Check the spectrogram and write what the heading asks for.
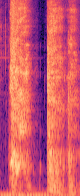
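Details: Streamer coughing during a live stream: two loud, harsh throat-clearing coughs in quick succession, with faint room noise between them.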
